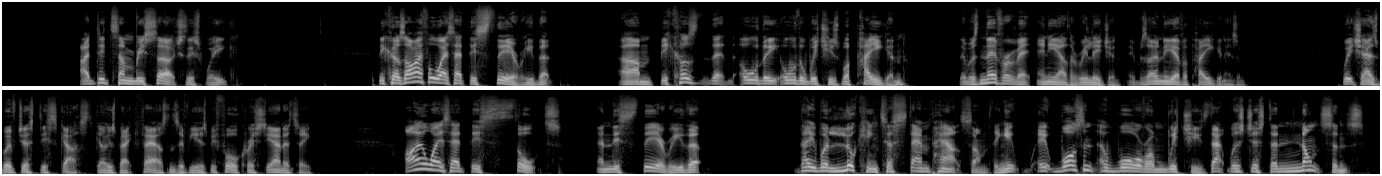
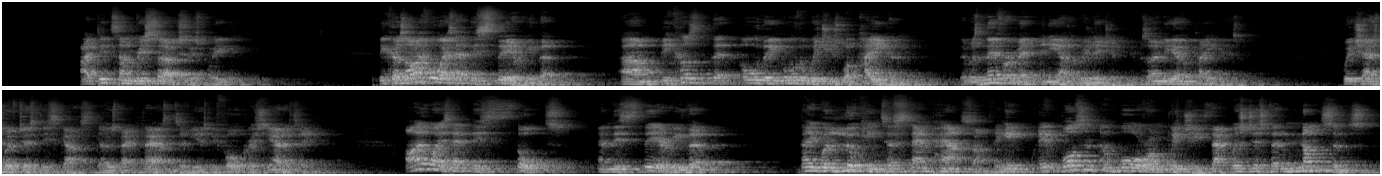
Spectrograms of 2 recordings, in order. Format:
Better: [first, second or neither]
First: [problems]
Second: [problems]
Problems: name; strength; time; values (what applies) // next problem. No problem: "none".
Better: first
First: none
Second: off-mic speech; far // room echo; noticeable; dies away in 0.8 s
